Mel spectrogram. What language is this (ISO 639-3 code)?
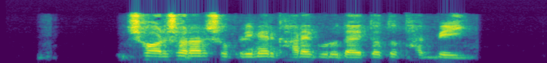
ben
